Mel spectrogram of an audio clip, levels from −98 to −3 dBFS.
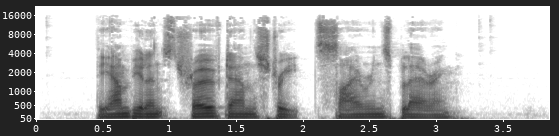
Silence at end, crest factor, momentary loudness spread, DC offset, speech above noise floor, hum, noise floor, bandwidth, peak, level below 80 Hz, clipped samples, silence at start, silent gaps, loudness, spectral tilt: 0.7 s; 20 dB; 9 LU; under 0.1%; 50 dB; none; -73 dBFS; 15.5 kHz; -4 dBFS; -42 dBFS; under 0.1%; 0.45 s; none; -25 LUFS; -6 dB/octave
